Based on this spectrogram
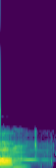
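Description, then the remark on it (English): A phone rings with an incoming call on another phone, an electronic ringtone: a rich buzzy tone fades into a thin, steady beep with a few soft clicks, brief and moderately quiet. “Sorry for the phone call, but coming in on another phone.”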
